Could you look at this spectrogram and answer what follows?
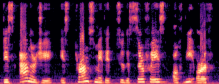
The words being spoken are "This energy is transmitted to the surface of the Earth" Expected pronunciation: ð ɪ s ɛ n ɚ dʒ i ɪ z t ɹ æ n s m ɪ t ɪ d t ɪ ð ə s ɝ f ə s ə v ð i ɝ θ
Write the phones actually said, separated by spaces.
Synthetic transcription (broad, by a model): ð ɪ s ɛ n ɚ dʒ i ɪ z t ɹ æ n s m ɪ t ɪ d t ɪ ð ə s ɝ f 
